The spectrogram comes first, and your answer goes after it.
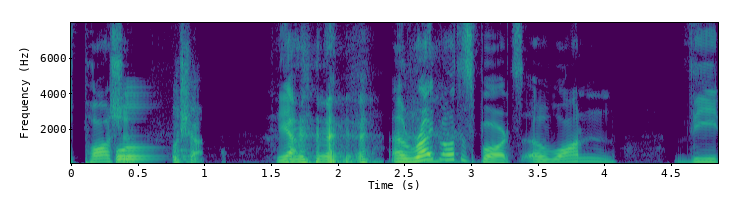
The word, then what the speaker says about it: Porsche: Oh my God, I already again pronounced it English. It's Porsche.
